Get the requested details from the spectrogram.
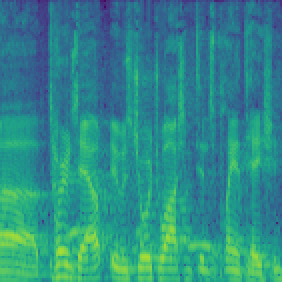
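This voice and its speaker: Over noticeable background noise, the delivery holds a moderate tempo and ordinary pitch variation. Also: man. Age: 30s. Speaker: stand-up comedian. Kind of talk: stand-up comedy set.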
